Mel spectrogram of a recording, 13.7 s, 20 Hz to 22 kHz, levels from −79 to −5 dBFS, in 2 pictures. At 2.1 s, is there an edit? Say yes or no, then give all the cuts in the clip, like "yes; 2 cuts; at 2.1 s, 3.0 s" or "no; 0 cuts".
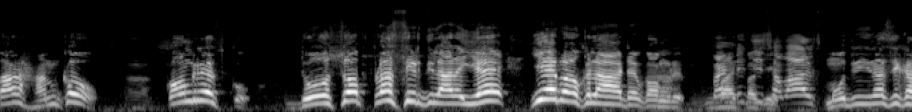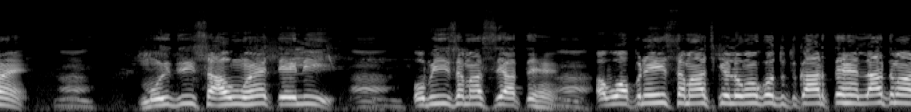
no; 1 cut; at 6.2 s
